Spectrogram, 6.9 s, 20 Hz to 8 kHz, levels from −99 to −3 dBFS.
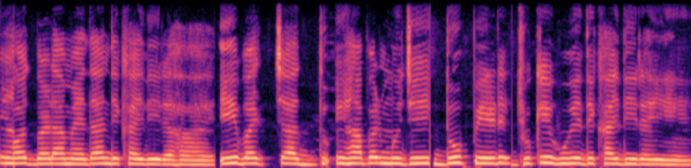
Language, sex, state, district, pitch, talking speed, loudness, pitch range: Hindi, female, Chhattisgarh, Rajnandgaon, 255 Hz, 180 wpm, -15 LUFS, 235-260 Hz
